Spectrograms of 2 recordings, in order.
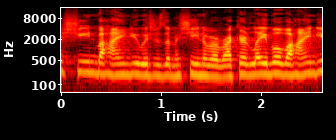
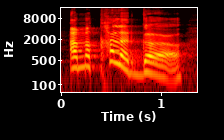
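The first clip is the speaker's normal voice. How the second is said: usual speaking voice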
